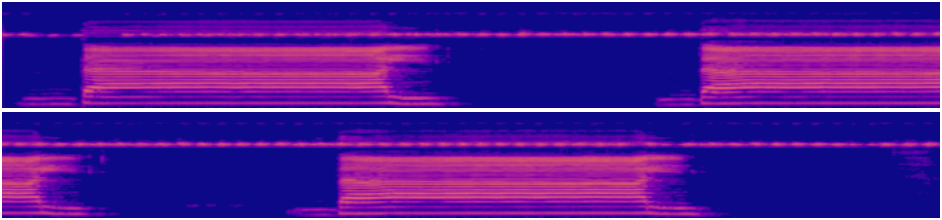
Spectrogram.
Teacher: दाल। दाल की अदायगी में ज़बान की नोक को ऊपर वाले दांत यानी सनाया उलिया की जड़ से लगाएं। जहां से ता हमने अदा किया है वहीं से हम दाल की भी अदायगी करेंगे।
